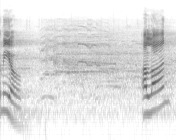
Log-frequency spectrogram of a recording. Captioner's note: audience applauds; audience cheers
